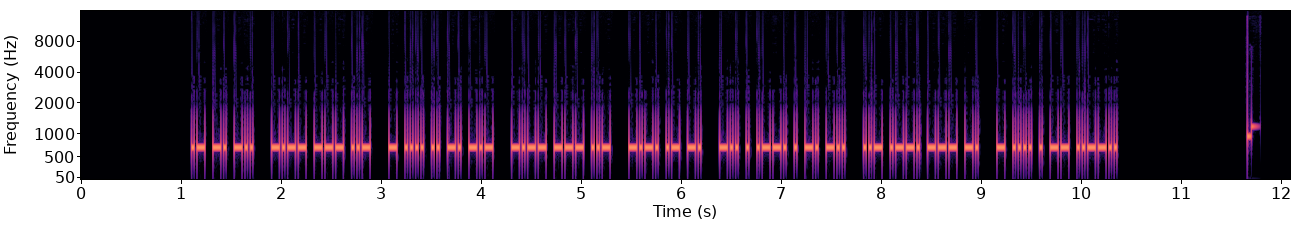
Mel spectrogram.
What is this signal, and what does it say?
Morse code, heard as a keyed tone, about 44 wpm, 700 Hz. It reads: AND YOU THINK YOU CAN DEPEND UPON THEM?
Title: Sentences from Top 1300 Words 45wpm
